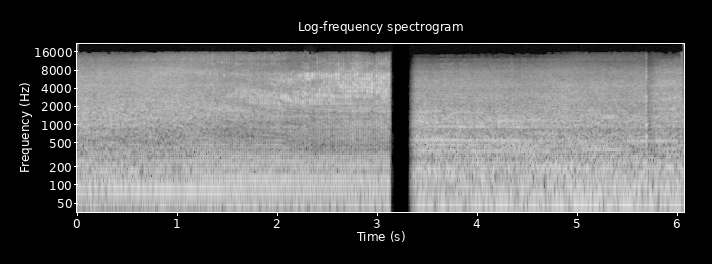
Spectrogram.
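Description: Steady road traffic noise with a heavy low rumble, heard while riding along a highway. The sound cuts out completely for a moment about three seconds in.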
